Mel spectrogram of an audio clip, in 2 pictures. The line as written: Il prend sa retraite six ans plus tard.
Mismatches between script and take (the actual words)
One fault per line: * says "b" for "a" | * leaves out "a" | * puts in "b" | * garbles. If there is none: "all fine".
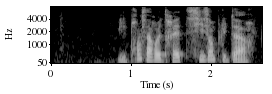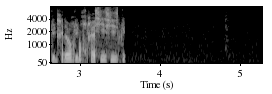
* garbles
